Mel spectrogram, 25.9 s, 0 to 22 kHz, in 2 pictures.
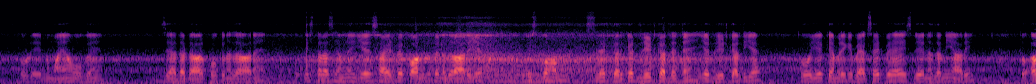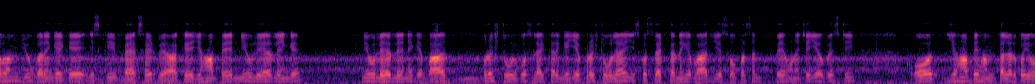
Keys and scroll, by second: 4.4 ctrl+space, 9.2 alt+space, 14.4 ctrl+space.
